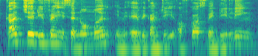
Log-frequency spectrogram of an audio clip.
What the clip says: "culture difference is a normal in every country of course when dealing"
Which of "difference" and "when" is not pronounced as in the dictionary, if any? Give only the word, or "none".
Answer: difference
